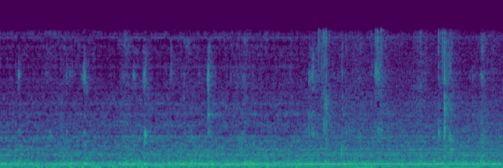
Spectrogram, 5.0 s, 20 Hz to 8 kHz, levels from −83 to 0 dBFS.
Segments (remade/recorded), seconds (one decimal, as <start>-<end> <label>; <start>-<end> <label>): 0.0-3.0 remade; 3.0-5.0 recorded

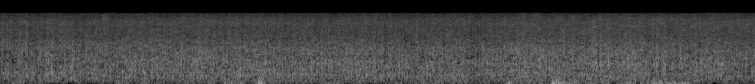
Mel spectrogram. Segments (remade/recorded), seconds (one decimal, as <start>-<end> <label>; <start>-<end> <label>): 0.0-2.6 remade; 2.6-5.0 recorded; 5.0-7.6 remade

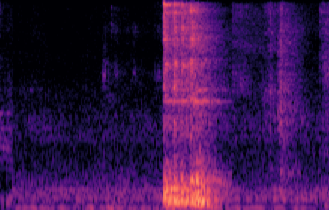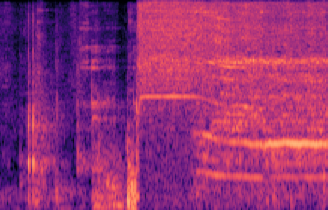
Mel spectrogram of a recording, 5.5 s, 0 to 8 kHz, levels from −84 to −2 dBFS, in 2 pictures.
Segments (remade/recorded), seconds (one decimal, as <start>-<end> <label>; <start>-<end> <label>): 0.0-5.5 recorded

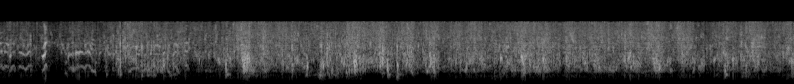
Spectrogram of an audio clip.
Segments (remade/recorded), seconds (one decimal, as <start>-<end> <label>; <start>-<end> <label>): 0.0-3.2 remade; 3.2-4.3 recorded; 4.3-7.9 remade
